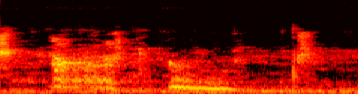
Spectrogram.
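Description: Yorkshire terrier barking twice, the second bark longer and falling in pitch.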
